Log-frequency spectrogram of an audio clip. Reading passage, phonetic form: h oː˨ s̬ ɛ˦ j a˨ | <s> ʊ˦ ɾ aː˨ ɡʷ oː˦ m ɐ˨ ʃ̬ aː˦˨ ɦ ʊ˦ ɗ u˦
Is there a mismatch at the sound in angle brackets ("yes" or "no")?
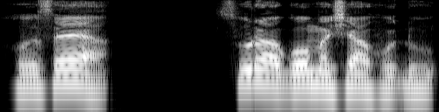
no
